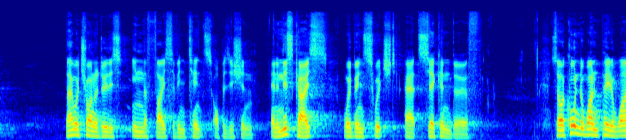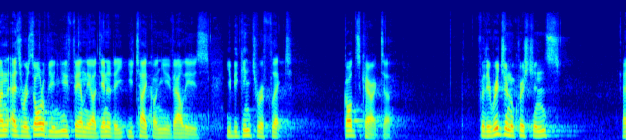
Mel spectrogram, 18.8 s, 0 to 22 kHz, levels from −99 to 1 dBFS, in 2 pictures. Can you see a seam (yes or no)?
yes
